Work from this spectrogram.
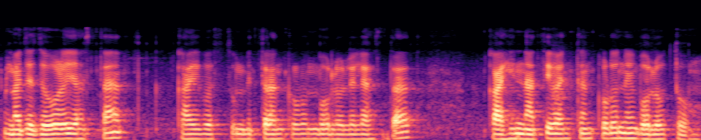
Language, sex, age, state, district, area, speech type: Marathi, other, 30-45, Maharashtra, Buldhana, urban, spontaneous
